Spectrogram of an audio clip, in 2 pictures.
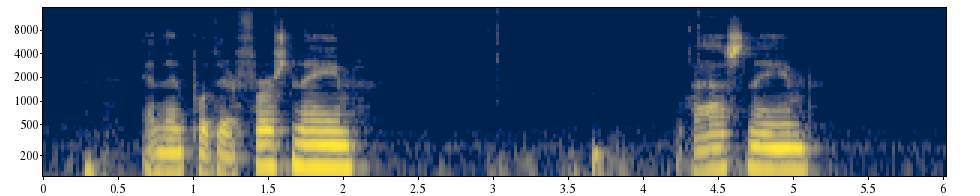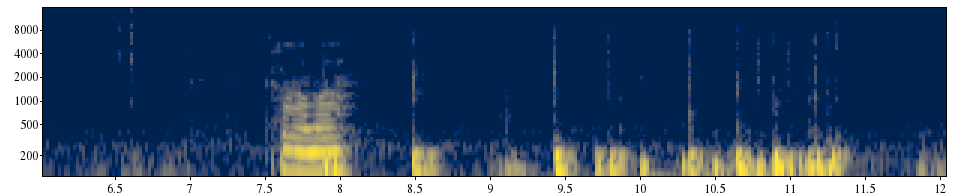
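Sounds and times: computer mouse click: 2.9 - 3.8, 6.5 - 6.9.

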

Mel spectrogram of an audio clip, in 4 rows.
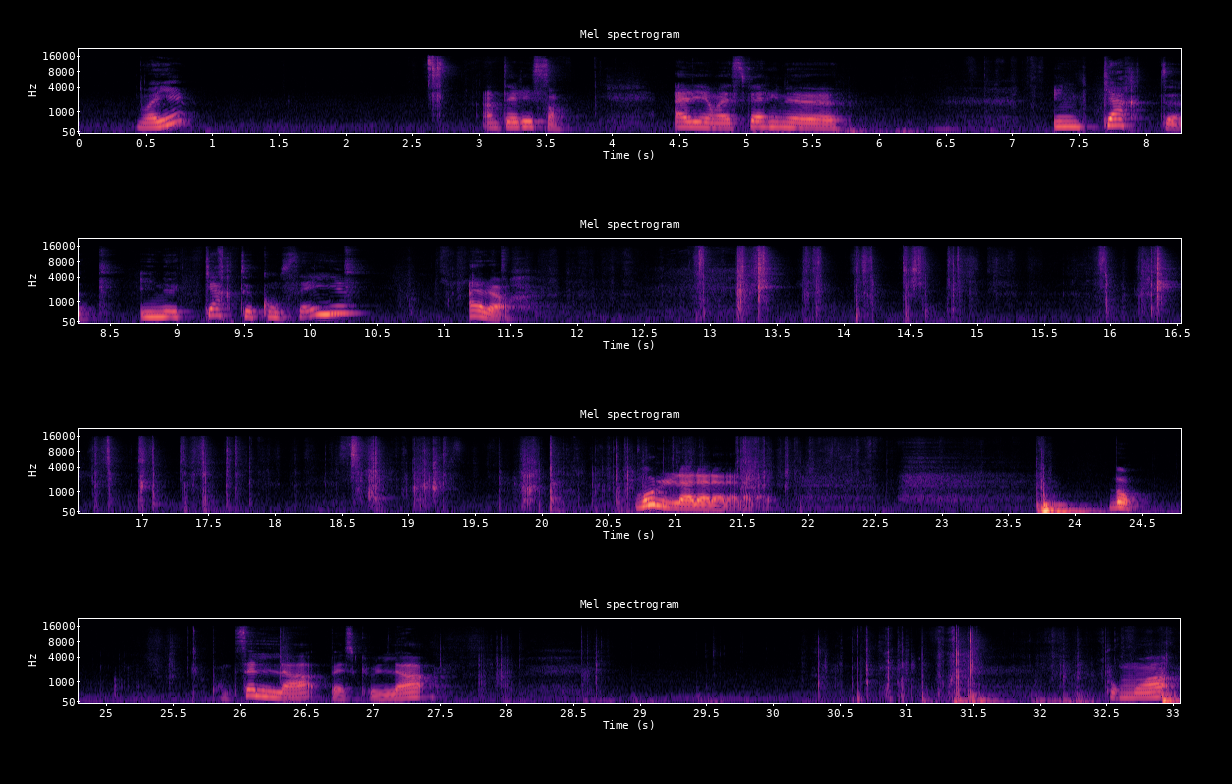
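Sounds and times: cards being shuffled by hand: 10.9 - 22.6, 27.4 - 28.8, 29.5 - 33.0.

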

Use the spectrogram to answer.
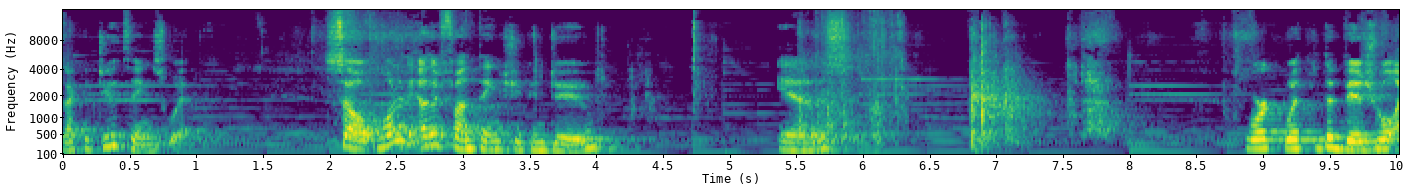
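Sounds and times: soft background music: 0.0 - 10.0
plastic tray set down on table: 5.6 - 7.3.

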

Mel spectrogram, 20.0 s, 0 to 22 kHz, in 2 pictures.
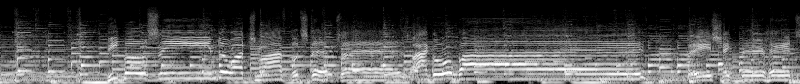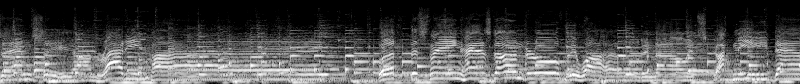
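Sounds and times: instrumental bluegrass music: 0.0 - 20.0.

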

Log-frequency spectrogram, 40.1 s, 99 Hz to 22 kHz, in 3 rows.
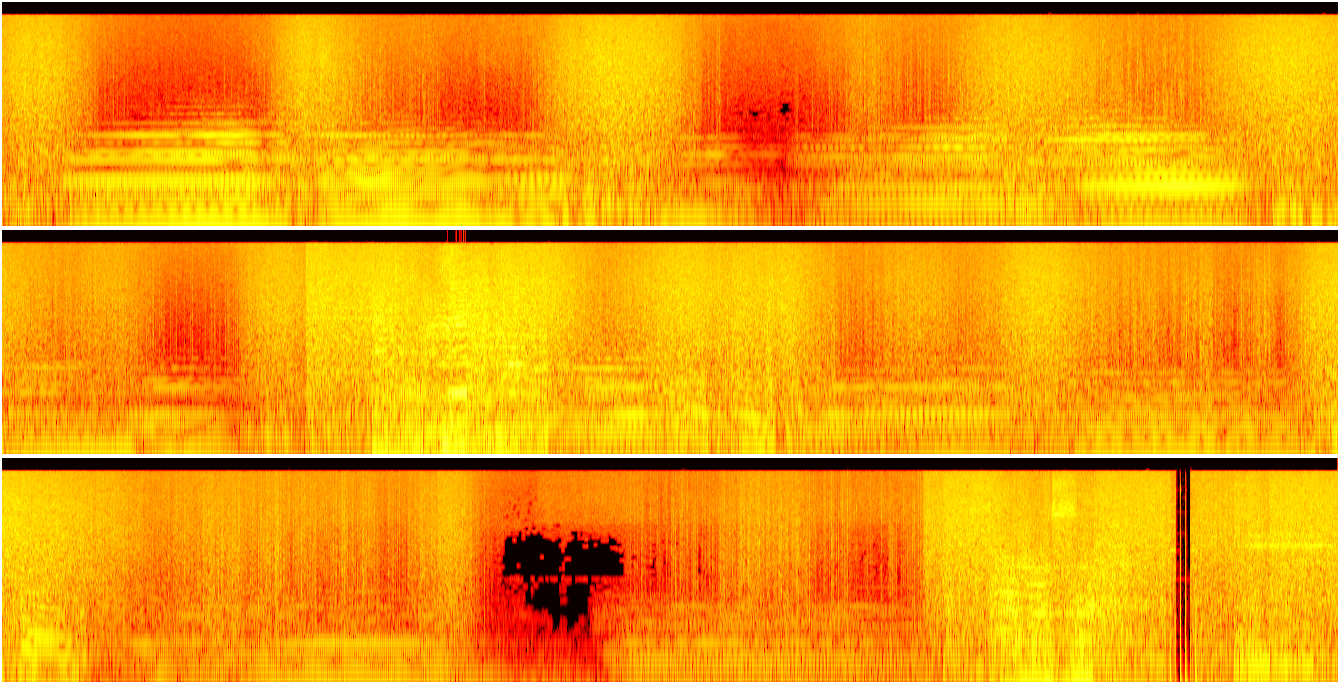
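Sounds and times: instrumental music on radio: 0.0 - 40.0
radio hiss: 0.0 - 40.0
rumbling static: 0.0 - 40.0.

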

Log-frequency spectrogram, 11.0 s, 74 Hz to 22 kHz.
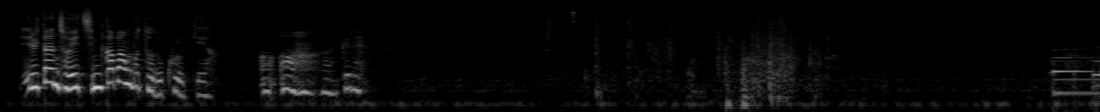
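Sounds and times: soft footsteps: 4.4 - 7.2
light music with plucked notes: 10.5 - 11.0.

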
